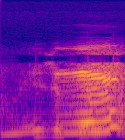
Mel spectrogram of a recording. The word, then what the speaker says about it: Musivation: In addition to creating the Musivation, did I pronounce that right, Michelle? Musivation?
